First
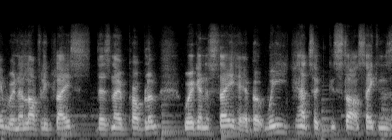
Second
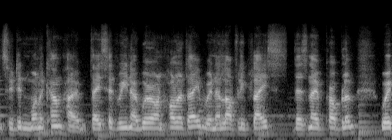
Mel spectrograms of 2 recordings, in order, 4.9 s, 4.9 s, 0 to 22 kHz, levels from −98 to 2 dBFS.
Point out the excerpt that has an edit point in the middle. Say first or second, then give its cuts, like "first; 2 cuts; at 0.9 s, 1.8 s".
first; 1 cut; at 3.6 s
